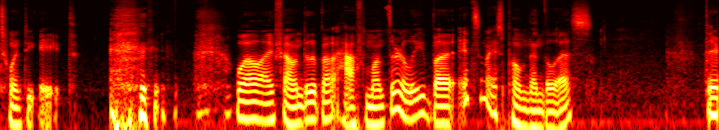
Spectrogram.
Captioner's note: laughs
